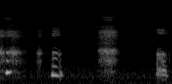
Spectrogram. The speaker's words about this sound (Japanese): オストお姉ちゃん、リーシェお姉ちゃんが泣いてるの。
